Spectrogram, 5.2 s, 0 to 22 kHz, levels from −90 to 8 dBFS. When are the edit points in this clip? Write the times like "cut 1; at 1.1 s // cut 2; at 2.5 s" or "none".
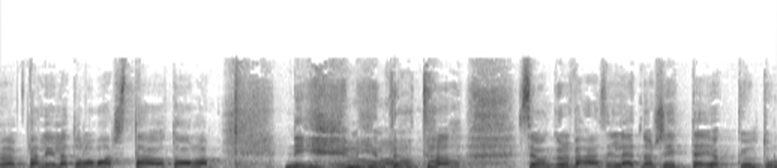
none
